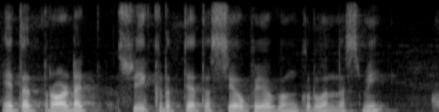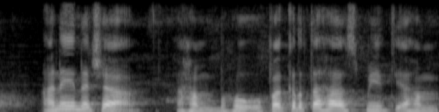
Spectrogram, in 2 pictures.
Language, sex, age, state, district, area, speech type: Sanskrit, male, 18-30, Karnataka, Chikkamagaluru, urban, spontaneous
